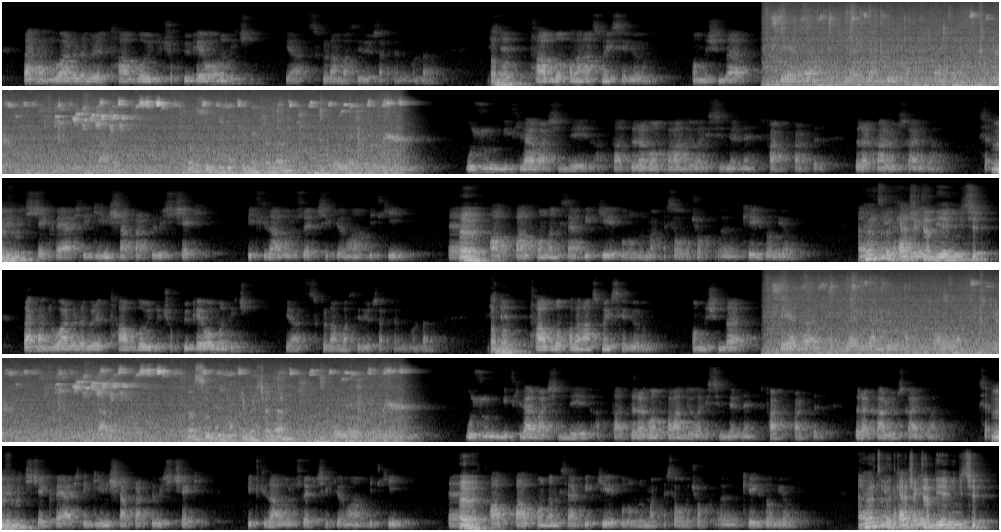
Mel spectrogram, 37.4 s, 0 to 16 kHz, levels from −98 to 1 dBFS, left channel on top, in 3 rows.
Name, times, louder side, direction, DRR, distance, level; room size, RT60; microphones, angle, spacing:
voice 1, 0.3-2.0 2.3-3.1 3.6-5.3 6.1-8.1 8.6-9.3 9.7-12.5 13.2-14.0 15.1-15.6 16.6-17.7 18.3-22.7 23.1-24.2 24.7-27.3 28.0-29.9 30.5-34.8 35.7-36.5, right 1 dB, 40° right, -2 dB, 1.5 m, -41 dB
voice 2, 6.1-6.4 14.8-16.1 24.8-25.2 30.6-30.9 35.6-37.1, right 1 dB, 75° right, 4 dB, 1.6 m, -33 dB
sound 1, 9.5-17.5, left 3 dB, 40° left, 3.2 m, -33 dB
7.5 x 7.3 x 7.1 m, 0.77 s
head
